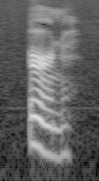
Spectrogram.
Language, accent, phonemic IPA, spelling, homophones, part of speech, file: English, US, /ɝn/, earn, ern / erne / urn, verb, En-us-earn.ogg
- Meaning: To gain (success, reward, recognition) through applied effort or work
